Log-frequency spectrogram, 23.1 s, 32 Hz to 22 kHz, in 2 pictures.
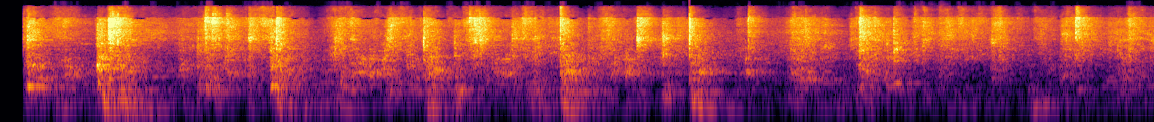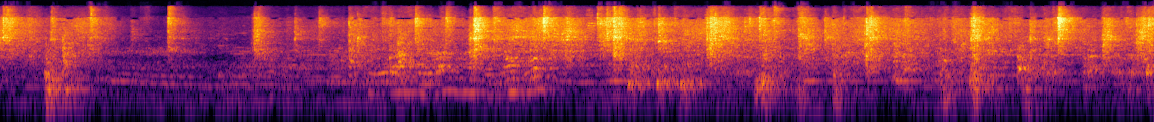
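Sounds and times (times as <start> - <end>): irregular knocks and thuds: 0.3 - 12.6
busy background noise: 10.6 - 23.0.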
